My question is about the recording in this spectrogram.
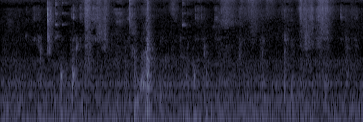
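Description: Quiet chewing and small mouth sounds of a man eating pizza, with a few faint clicks, over a steady low hum.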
